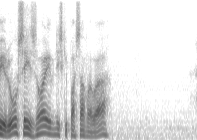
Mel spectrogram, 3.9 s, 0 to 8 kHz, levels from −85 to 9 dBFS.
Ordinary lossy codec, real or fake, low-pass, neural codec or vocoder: none; fake; none; codec, 16 kHz, 1 kbps, X-Codec, WavLM features, trained on Multilingual LibriSpeech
